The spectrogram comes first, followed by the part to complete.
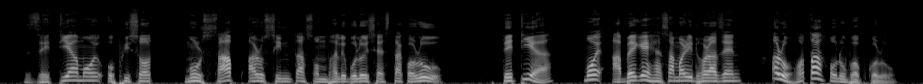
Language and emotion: Assamese, angry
